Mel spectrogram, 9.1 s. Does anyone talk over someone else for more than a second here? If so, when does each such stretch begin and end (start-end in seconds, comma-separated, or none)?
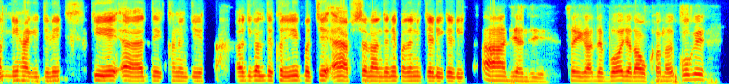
none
